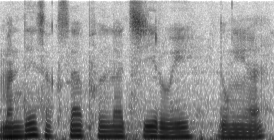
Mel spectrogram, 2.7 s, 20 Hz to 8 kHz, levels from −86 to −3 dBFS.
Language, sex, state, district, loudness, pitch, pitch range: Garo, male, Meghalaya, West Garo Hills, -14 LUFS, 105 Hz, 95-110 Hz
